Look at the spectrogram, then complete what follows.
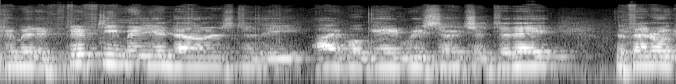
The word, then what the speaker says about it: ibogaine: In 2024 study from Stanford University, 30 special operation veterans with traumatic brain injuries underwent, it's called ibogaine treatment. Ibogaine. Remember the name. Is that pronounced relatively properly, what you said?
